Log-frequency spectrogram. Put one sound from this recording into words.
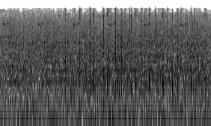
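Light footsteps patter across a hard floor.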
